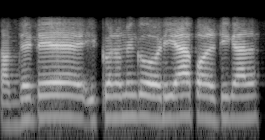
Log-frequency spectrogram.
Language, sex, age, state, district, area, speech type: Odia, male, 18-30, Odisha, Khordha, rural, conversation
